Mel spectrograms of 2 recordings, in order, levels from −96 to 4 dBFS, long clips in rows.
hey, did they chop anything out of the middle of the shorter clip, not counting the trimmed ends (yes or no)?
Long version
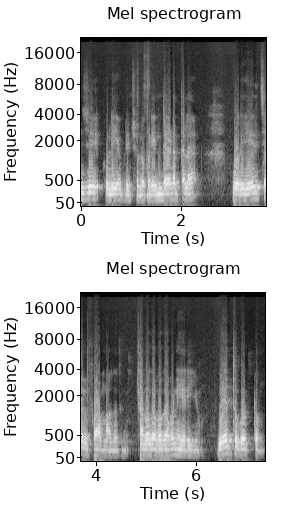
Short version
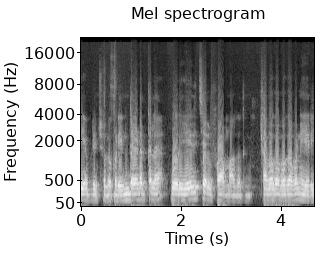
yes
